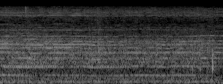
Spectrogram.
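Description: The electric track drive of a homemade radio-controlled Johnny 5 robot, running with a steady whine as its resin tread links roll across a hardwood floor.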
